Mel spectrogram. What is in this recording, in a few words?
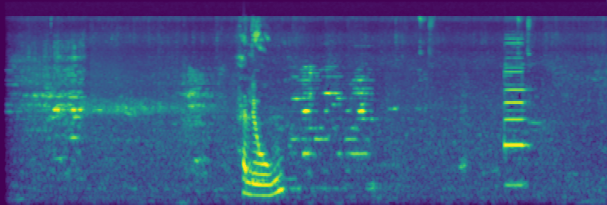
call recording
